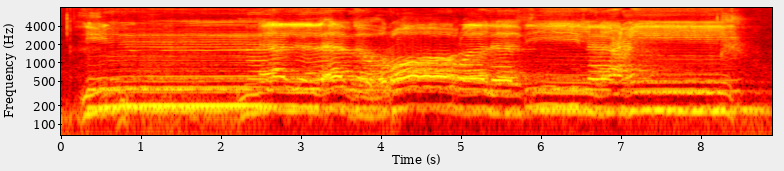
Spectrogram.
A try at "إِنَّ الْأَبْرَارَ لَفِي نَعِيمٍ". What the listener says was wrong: Arkadaşlar cezimde duralım sonra hemzeyi okuyalım yoksa yanlış okumuş oluruz. İnnel leb değil. Böyle okuduğumuz zaman farkında olmadan Verş rivayetine göre okumuş oluruz. Biz şu an o Asım kıraatine göre okuduğumuz için doğru değil.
